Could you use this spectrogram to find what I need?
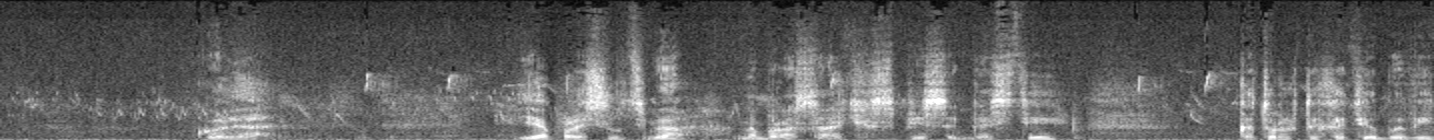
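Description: A middle-aged man speaks nearby with rising agitation.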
